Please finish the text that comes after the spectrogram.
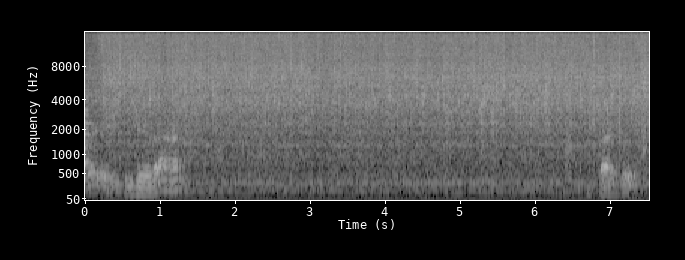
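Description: Pork loin searing in a hot pan, a constant bright sizzle and frying hiss throughout, with brief voices breaking in near the start and end.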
